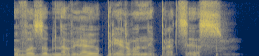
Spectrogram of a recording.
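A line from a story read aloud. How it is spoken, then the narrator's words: Cold but polite. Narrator (Russian): холодно, но вежливо ответил Велес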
